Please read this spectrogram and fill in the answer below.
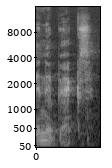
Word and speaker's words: Knipex: I'm gonna say Knipex because I was a viewer of mine told me that I was the kids is silent.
